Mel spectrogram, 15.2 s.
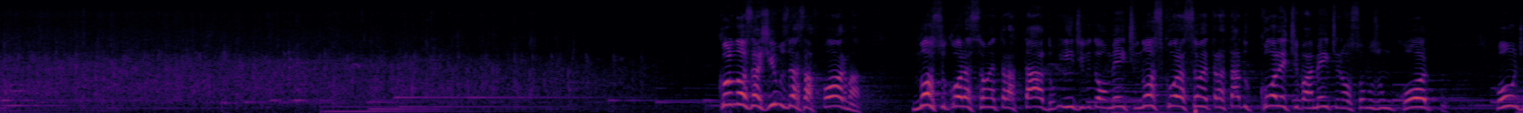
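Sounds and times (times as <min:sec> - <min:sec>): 
audience clapping: 0:00.0 - 0:07.1
speech: 0:07.3 - 0:15.2.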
